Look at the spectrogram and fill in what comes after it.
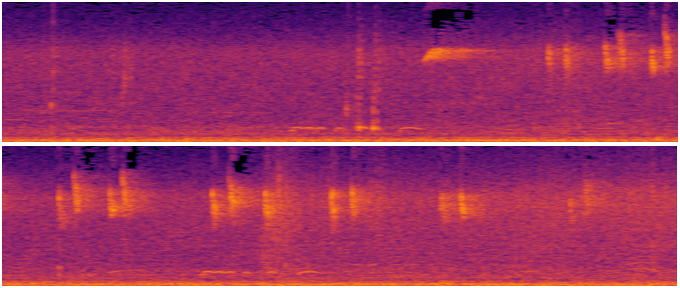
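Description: Outdoor ambience with small birds chirping: a run of short, high chirps from about two seconds in, and a fainter wavering call that recurs every second or two, over a steady low background rumble.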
